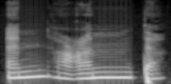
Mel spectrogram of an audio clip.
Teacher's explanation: انعمت، پہلا ہے حمزہ ا، ان، سیکنڈ ہے عین، یہ نکلے گا حلق سے. انعمت، تا لائٹ، اور میم پر بھی جھٹکا نہ آئے.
